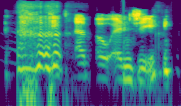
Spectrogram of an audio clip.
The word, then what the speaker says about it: Hmong: told me about it, because I just thought you would pronounce the H. Yeah. But now I know it's silent.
